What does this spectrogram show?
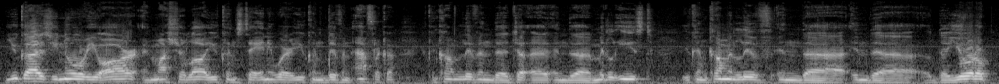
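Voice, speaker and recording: A man's voice: on the low side, slight background noise. A young man from South Sudan telling stories in casual chat, hesitant with many fillers.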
